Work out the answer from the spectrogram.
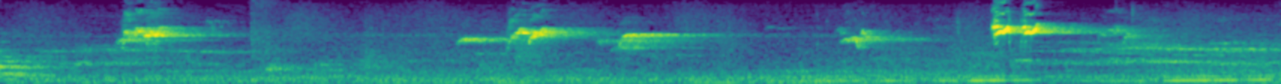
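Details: Green leafbird (cucak ijo mini) masteran song: a series of short, clear whistled phrases, some upslurred, spaced a second or two apart, ending with sharp double notes; low hum beneath.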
